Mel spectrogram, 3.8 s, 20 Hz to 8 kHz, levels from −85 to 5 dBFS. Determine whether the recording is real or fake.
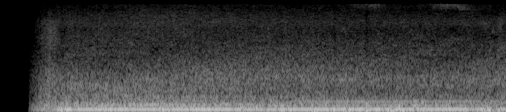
real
